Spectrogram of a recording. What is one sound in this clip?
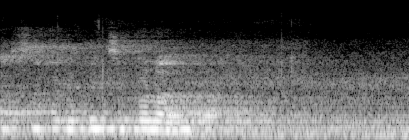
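A woman speaks through a microphone over loudspeakers.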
